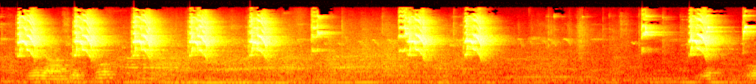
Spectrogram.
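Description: Caged birds squawking: harsh, high calls that each fall in pitch. They come in a run of five at a bit more than one a second, then two more, then a short pause, and a last pair near the end.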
